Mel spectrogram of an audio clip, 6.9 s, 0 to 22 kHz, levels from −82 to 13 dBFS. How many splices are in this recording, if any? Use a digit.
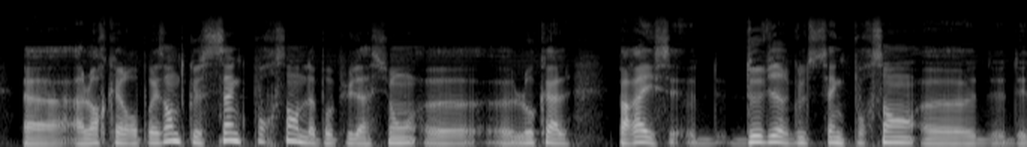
0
